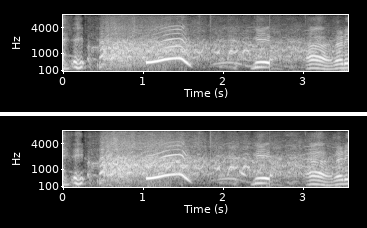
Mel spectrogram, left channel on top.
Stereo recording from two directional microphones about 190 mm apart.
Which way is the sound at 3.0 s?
25° left (ahead or behind).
